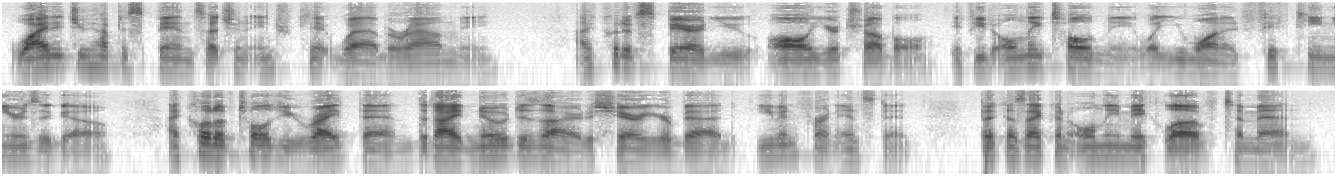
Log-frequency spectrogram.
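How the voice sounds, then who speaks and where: A man's voice: on the low side, a little fast, dry recording, lightly acted, poor audio. A man voicing a bitter young woman who speaks coldly and accuses sharply. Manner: shouting, cutting.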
